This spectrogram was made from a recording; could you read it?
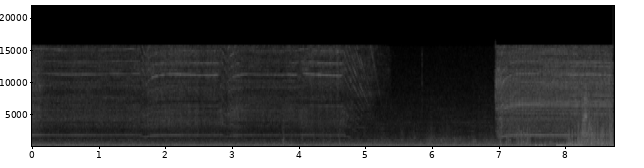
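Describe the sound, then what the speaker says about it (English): Continuous high whine and hiss of a power sander working a maple bowl turned by hand off the lathe, loud and steady with small pitch dips, briefly dropping away before resuming. "doing some power sanding without the lathe running, just turning it by hand"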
